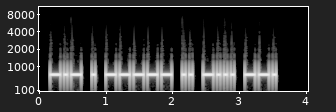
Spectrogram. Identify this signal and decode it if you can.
Morse code, heard as a keyed tone, about 21 wpm, 700 Hz. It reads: KE0IBG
